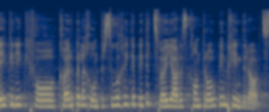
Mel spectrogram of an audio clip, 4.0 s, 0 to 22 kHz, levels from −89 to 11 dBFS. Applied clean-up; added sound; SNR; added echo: none; none; none; none.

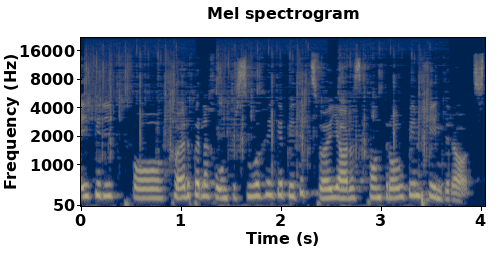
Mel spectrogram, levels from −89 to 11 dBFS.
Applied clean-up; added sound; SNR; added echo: classical method Wiener filter.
